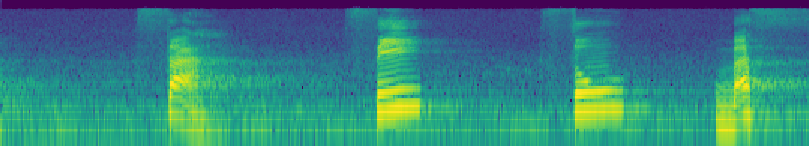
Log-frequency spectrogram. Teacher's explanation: Tsa dikeluarkan dengan menyentuhkan ujung lidah kita dengan dinding dua gigi seri bagian atas. diucapkan dengan suara dan nafas yang terdengar mengalir. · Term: huruf tsa, huruf sa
